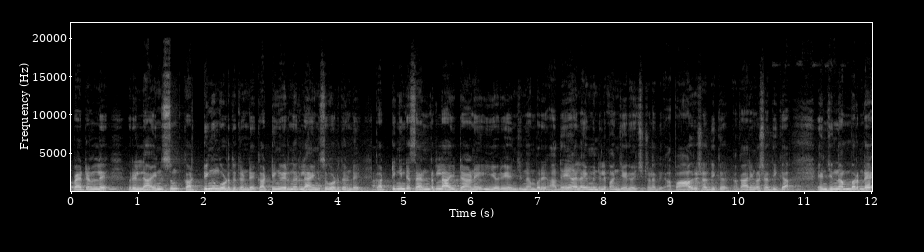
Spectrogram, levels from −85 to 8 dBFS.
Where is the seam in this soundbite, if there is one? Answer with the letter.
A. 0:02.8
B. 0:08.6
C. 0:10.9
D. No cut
D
